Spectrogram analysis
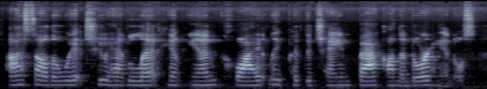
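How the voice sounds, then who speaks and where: A woman reading a children's story aloud as an expressive storyteller. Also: mid-range voice, normal speed, rough recording. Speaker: read-aloud storyteller, teacher.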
